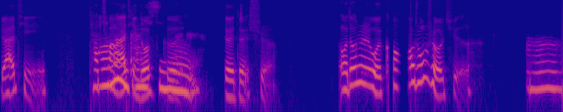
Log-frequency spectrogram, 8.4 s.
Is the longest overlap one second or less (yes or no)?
no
